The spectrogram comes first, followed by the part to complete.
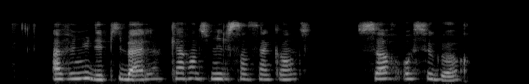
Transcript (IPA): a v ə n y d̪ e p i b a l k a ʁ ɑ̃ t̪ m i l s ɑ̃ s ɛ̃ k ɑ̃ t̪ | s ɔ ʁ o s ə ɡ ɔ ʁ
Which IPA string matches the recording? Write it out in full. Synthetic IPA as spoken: a v ə n y d̪ e p i b a l k a ʁ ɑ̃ t̪ m i l s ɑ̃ s ɛ̃ k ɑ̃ t̪ | s ɔ ʁ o s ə ɡ ɔ ʁ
